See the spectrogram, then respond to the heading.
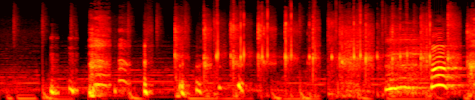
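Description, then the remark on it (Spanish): A rapid, irregular run of sharp finger snaps, crisp clicks coming several per second, mixed in with people talking and laughing over them. “Ay, chasquido, chasquido,”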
